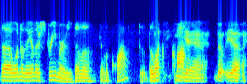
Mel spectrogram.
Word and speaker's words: Delacroix: Like I said, the Professor, previous Pauper winner, and one of the other streamers, Delacroix. Yeah, How to pronounce that? Yeah, Delacroix, I think. Delacroix.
